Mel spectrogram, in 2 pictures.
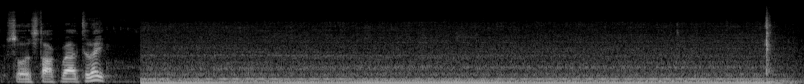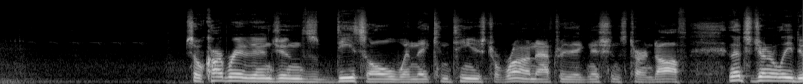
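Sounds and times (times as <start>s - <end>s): car engine idling: 1.4s - 8.3s
engine winding down: 1.4s - 8.4s.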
